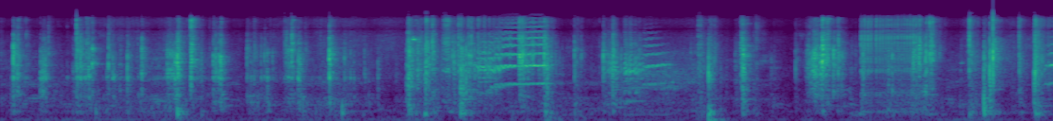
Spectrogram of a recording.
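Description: A key card slides into a door lock with clicks.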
